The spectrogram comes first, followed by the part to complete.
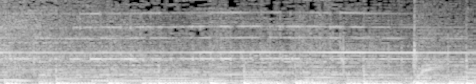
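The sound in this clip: Telephone ringing with an incoming call, a loud electronic ring pulsing in rapid, regular bursts that continue throughout, with no talk.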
